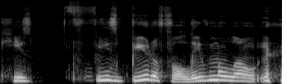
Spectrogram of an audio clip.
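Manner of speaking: high-pitched, loud, doting tone.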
